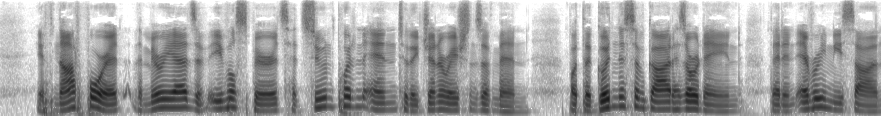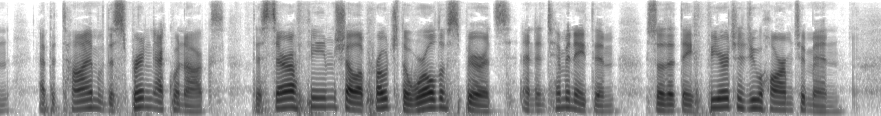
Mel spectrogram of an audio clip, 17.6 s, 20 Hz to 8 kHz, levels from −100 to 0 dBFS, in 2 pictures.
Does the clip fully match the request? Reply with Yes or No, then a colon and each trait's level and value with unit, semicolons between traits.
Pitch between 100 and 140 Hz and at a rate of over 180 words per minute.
Yes: low, 135 Hz; average, 195 wpm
